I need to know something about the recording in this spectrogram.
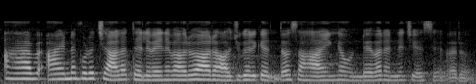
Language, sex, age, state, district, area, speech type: Telugu, female, 30-45, Andhra Pradesh, Anakapalli, urban, spontaneous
